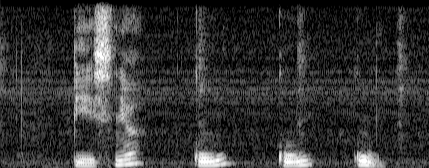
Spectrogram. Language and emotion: Russian, neutral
